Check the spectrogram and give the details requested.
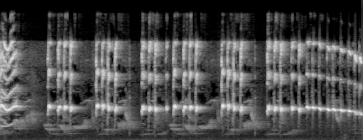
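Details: White-rumped shama, training recording for song-contest birds: high, ringing clusters of notes repeated in quick bursts, ending in a long, thin sustained whistle.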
